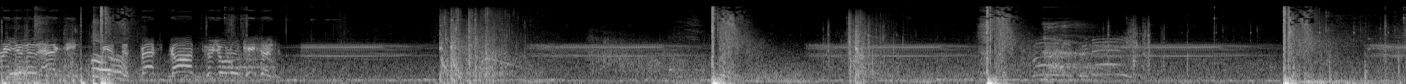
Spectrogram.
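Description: A sniper rifle fires loud single shots that echo off across the hills.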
